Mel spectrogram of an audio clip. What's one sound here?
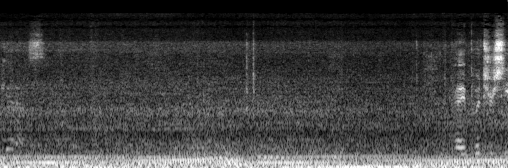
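A vehicle engine hums steadily from inside the cabin.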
